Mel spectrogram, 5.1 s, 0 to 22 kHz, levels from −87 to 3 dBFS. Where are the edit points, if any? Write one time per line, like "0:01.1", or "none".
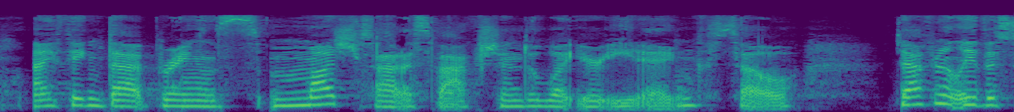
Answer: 0:01.8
